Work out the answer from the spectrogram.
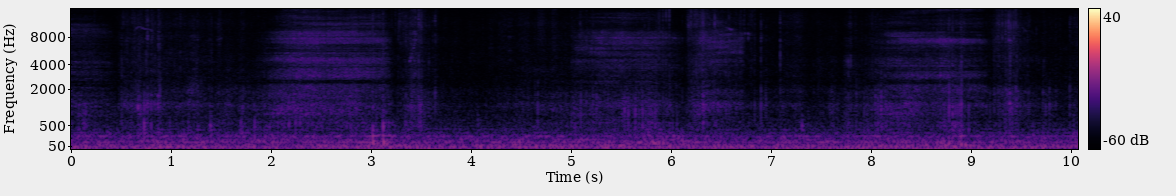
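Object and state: Deflated vinyl beach ball, crinkled.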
